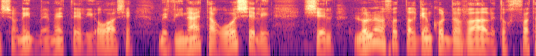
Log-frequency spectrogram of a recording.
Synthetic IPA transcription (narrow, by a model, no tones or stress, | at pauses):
iʃo̞nit̚be̞ːme̞teliʔoaʃe̞ | me̞vinae̞taʁo̞ʃːe̞liʃe̞lːo̞le̞naso̞ttːaʁɡe̞mko̞ldavaʁle̞to̞χsfat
